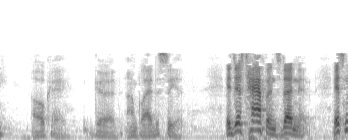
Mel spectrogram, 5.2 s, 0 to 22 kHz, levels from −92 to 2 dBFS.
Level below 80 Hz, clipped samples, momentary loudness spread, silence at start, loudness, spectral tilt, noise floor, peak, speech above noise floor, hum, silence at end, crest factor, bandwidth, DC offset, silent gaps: -58 dBFS; under 0.1%; 24 LU; 0 s; -32 LUFS; -8 dB/octave; -65 dBFS; -10 dBFS; 31 dB; none; 0 s; 26 dB; 5.6 kHz; under 0.1%; none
